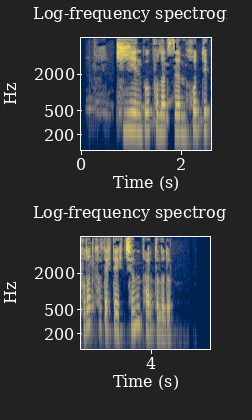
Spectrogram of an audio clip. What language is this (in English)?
Uyghur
